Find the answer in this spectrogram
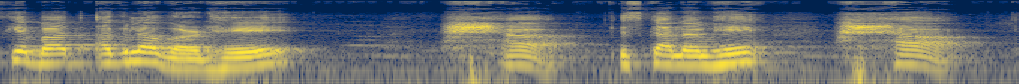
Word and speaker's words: ح: اس کے بعد اگلا ورڈ ہے ہا. اس کا نام ہے ہا. یہ ہا کا لفظ ادا ہوتے ہیں گلے سے.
